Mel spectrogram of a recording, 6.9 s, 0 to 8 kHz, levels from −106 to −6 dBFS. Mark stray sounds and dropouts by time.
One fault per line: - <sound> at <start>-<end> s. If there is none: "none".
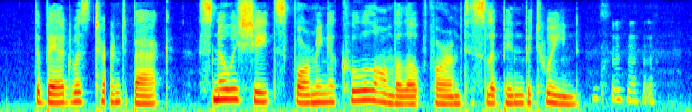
- dropout at 1.1-1.1 s
- laugh at 5.9-6.6 s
